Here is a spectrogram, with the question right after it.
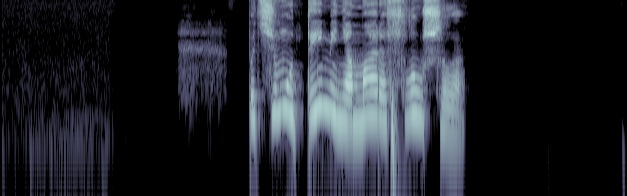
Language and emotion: Russian, angry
